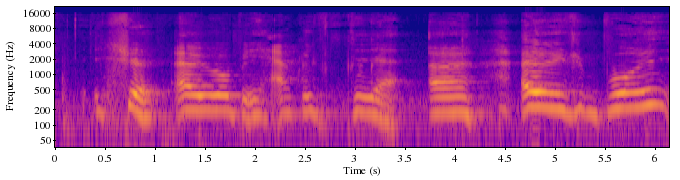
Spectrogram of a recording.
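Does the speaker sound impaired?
Yes: cerebral palsy; forceps delivery.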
